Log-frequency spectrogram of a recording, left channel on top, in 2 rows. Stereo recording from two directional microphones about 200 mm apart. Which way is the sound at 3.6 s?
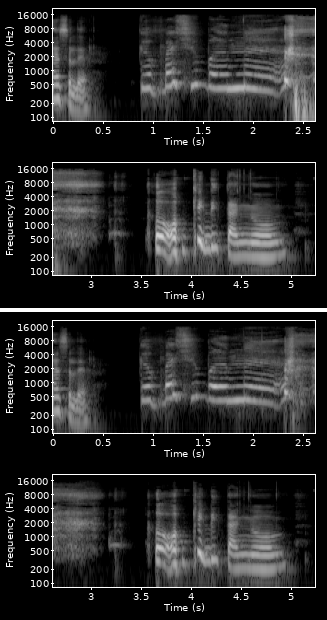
10° left (ahead or behind).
